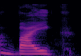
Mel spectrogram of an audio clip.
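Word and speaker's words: bike: एक हो गया हमारा बाइक, बाइक, तो इसमें भी हमारा क्या है, ई हमारा साइलेंट है।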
